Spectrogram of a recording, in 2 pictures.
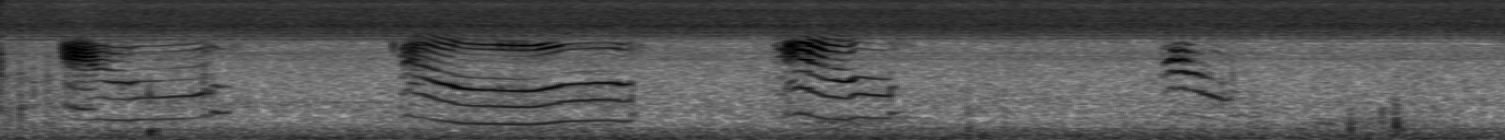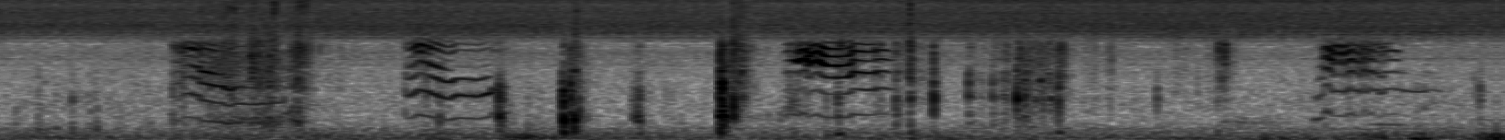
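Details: Stray tortoiseshell cat sheltering from rain. It gives a long series of clear, harmonic meows, some drawn out and falling, others short, about one every second, over steady loud rain hiss.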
